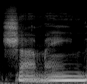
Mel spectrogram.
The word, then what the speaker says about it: Samhain: course we're gonna celebrate Samhain Charmaine if you say it like that Halloween and it's a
